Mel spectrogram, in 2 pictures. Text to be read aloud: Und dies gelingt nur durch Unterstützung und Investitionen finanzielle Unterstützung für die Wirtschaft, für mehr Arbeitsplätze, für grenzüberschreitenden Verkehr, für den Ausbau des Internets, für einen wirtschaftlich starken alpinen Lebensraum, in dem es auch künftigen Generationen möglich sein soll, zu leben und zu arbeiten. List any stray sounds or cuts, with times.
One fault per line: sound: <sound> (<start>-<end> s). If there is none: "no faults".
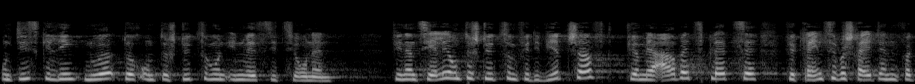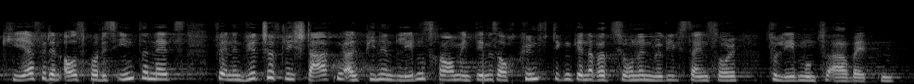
no faults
